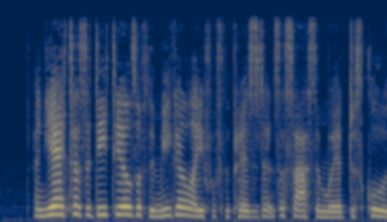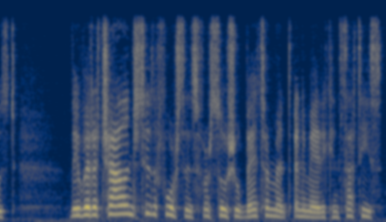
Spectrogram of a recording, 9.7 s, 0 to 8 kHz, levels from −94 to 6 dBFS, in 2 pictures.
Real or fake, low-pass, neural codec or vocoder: real; 7.2 kHz; none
